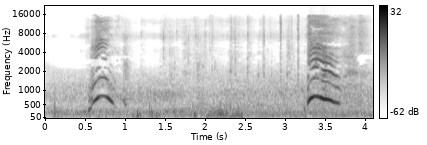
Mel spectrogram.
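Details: Kitten meowing twice about three seconds apart, each call a short arched cry that rises and then falls, with faint room noise and tapping between the calls.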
